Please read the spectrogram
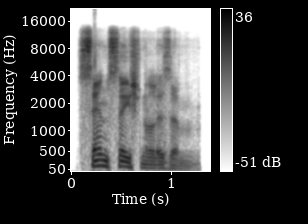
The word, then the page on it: sensationalism: British English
